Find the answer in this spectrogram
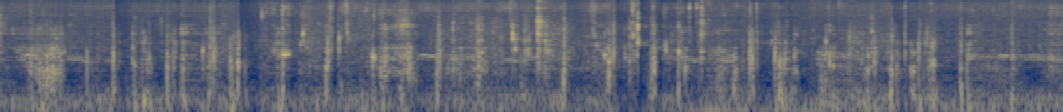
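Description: Close-miked chewing of crunchy sesame seeds: a dense, irregular run of small crackles and clicks, with mouth sounds, as they are eaten from a glass mug with a spoon.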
